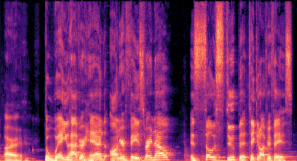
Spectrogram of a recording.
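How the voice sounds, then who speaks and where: A young man vlogging video chats with strangers, loud and bursting into screams, out of breath and a bit hoarse. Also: high-pitched, expressive, measured pace, loud music behind the voice. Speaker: YouTuber. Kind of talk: video chat vlog.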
